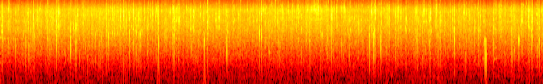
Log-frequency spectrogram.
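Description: Steady rain patters densely on leaves and surfaces in a forest, a continuous close hiss dotted with sharper individual drops.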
